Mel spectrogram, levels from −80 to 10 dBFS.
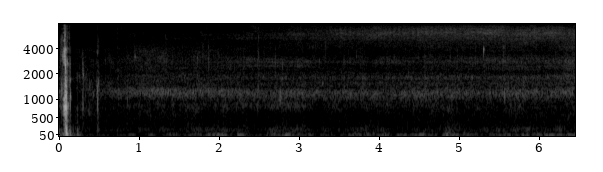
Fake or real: real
